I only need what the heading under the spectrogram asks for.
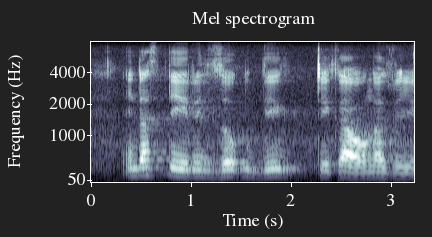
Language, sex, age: Venda, male, 24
